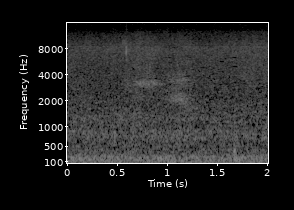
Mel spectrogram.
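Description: A young woman speaks softly and close.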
